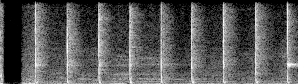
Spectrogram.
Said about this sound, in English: So he's hitting his mom on the back with this hammer. Oh, it's not. It's not his mom.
